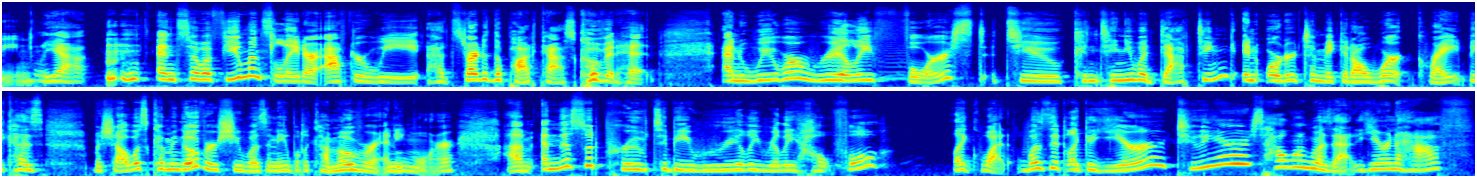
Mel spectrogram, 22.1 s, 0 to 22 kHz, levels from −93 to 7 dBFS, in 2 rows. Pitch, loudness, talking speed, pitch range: 225 Hz, -25 LUFS, 195 wpm, 190-260 Hz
